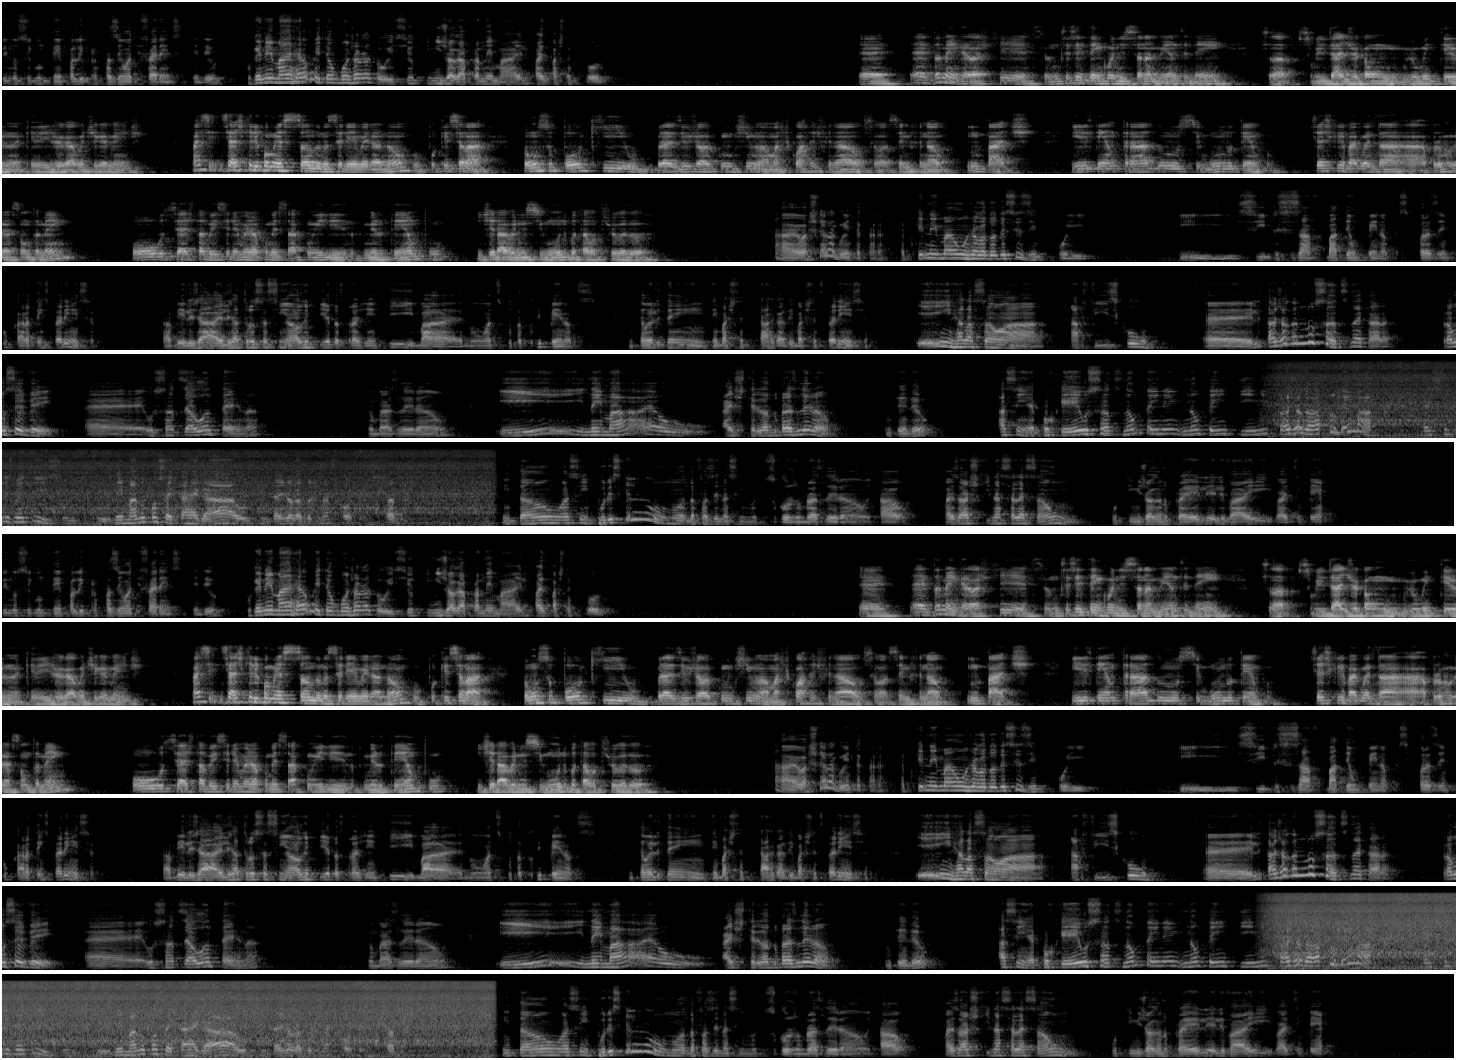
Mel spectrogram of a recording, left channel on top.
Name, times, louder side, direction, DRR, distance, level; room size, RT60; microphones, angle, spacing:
voice 1, 0.0-2.2 2.5-6.0 31.5-31.7 36.8-37.9 38.2-39.9 40.9-44.5 45.2-48.5 49.1-49.5 50.0-52.3 52.8-54.0 54.3-55.1 55.6-57.5 58.0-58.6 59.0-60.7 61.8-62.6 63.1-66.4 67.1-67.4 68.1-71.9 72.3-76.7 77.7-81.7 82.1-83.5 83.9-85.9, equal, 10° right, 1.0 m, -34 dB
voice 2, 8.6-12.3 12.6-15.9 16.4-19.5 19.8-24.8 25.2-27.3 27.6-29.7 30.4-33.5 33.8-35.6, equal, 25° right, 1.6 m, -28 dB
sound 1, 70.7-77.7, right 11 dB, 80° right, 0.5 m, -33 dB
8.7 x 7.8 x 7.9 m
head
